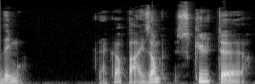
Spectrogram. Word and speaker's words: sculpteur: mots d'accord par exemple sculpteur on ne prononce pas le p 20 on ne prononce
